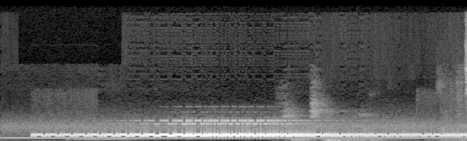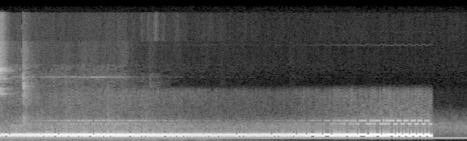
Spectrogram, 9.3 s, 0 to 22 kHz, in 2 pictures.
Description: NAVTEX (SITOR-B), 100 baud, 170 Hz shift, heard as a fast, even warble, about 1000 Hz centre, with fading, a steady whistle near 580 Hz and the noise inside a lift. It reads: ZCZC EA50 CONTAINER ADRIFT IN PSN 06-59N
